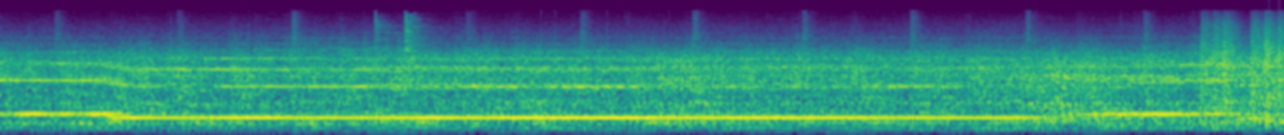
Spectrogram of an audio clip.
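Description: Electric guitar feedback through a distorted amp, one held whistling tone that steps down in pitch about a second in and back up near the end, over a noisy amp drone, with light cymbal taps now and then.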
